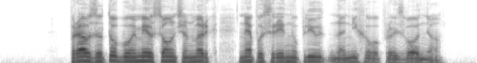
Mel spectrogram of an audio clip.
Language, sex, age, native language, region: Slovenian, male, 60+, Slovenian, Central Slovenia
